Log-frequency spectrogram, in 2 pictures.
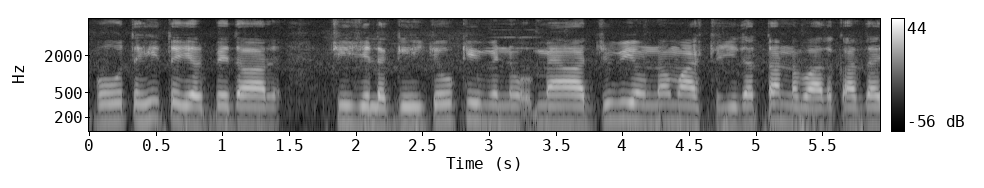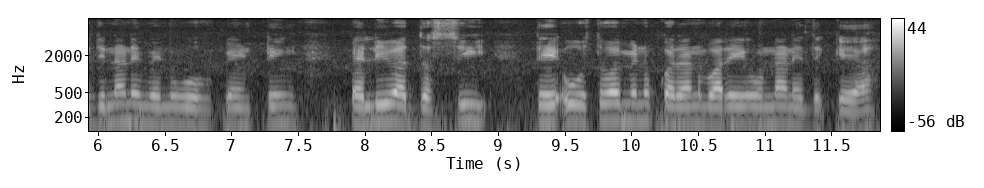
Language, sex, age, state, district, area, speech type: Punjabi, male, 18-30, Punjab, Mansa, urban, spontaneous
